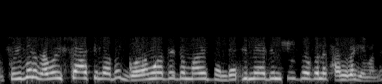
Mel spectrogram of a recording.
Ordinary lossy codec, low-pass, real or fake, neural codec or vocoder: none; 3.6 kHz; real; none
